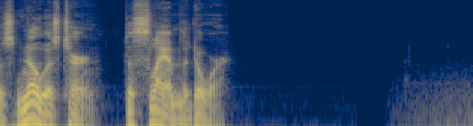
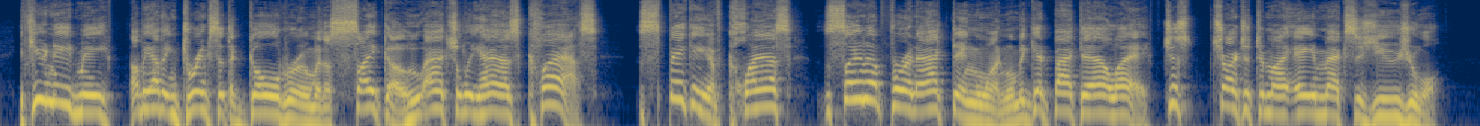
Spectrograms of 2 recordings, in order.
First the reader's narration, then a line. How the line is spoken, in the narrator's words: He screamed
